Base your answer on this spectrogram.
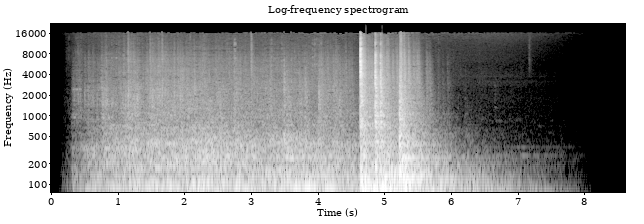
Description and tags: thin metal sliding door close shut
thin metal sliding door closing shut normal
